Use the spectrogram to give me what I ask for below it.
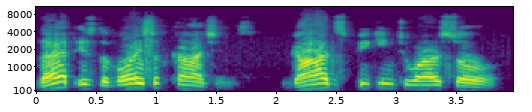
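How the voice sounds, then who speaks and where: A man from Kansas, a priest, preaching a calm, earnest sermon, heard from an old 1950 transcription record. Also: fairly high pitch, measured pace, no echo. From Kansas, USA. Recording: dull, dry old disc recording.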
